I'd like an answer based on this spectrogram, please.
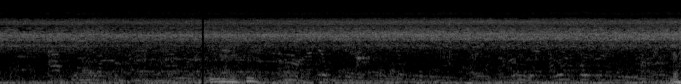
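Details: Cicadas singing in a graveyard in Patikul, Sulu: a steady, unbroken high hissing drone that fills the background throughout, with a man talking over it.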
